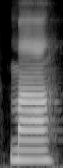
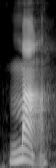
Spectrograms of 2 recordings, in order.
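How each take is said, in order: First: The pitch stays high and level. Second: The pitch drops sharply from high to low. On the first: "the high tone" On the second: "the falling tone"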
